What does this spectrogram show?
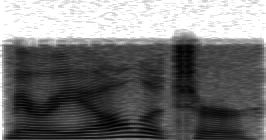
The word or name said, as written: Mariolater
